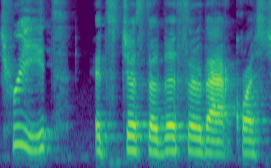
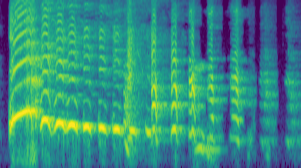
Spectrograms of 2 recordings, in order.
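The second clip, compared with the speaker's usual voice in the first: high, loud cackling witch laugh; witch cackle; 13 dB louder than usual. Pretend. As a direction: let rip a creepy witch cackle. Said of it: "Make your creepiest witch cackle".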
